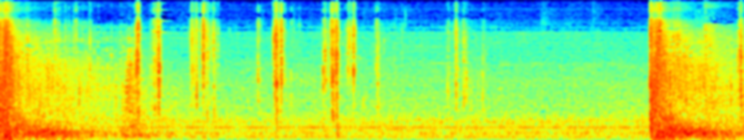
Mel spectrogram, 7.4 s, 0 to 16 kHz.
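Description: SPR 208 marksman rifle shots in a video game: a loud opening blast, then sparse single cracks with a steady low hum beneath, and another heavy boom near the end.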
